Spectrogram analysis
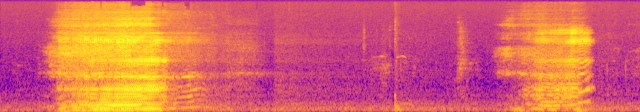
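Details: Adult man, a father, asleep and snoring loudly while staying with a hospitalized family member, as nurses come in to give hydration: two loud, rough inspiratory snores separated by quiet pauses in a still room; ordinary snoring.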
